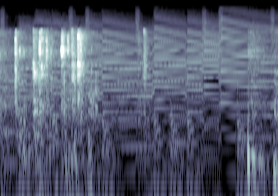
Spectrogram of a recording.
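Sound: keyboard typing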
